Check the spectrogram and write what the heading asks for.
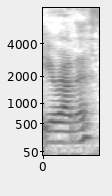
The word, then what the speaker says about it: Uranus: Aquarius is also ruled by Uranus, commonly mispronounced in many ways, but Uranus, I'm going to go with my Californian training on that.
